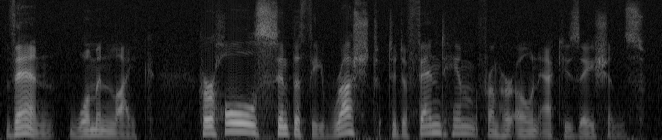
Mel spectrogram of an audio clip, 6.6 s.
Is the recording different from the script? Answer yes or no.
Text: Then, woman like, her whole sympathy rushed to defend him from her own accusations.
no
